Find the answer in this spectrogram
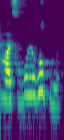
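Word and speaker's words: حسب الحکم: तो बे के साथ लाम यहां पर फिर से आ गया और हु और क और म अलीफ साइलेंट। ठीक है? हसबुल हुक्म।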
